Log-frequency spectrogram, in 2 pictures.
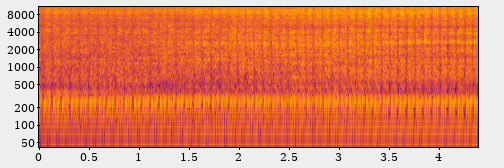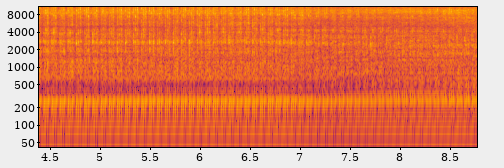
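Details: Honda CBR600 F4i after fixing no-spark/no-fuel fault by replacing ECU, wiring harness and ignition switch zener diode; fuel pump primes, then steady even warm-up idle with smooth rapid pulse and no ticks, knocks or misses.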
